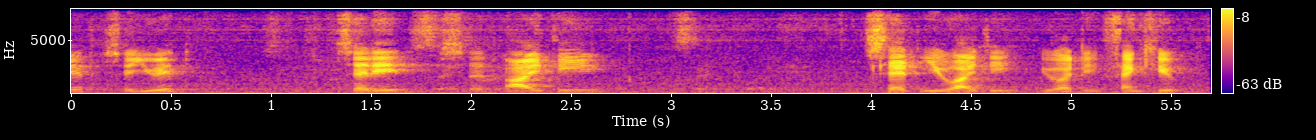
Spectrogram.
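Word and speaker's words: setuid: how you say it so you it city set UID UID thank you said UID comment in the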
